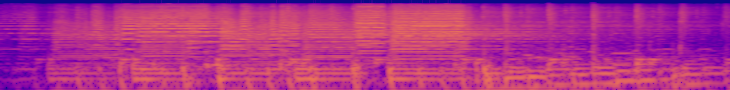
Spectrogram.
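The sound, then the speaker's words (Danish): A loud, dense big band jazz recording plays on its own, with brassy horn harmonies over a driving rhythm section and steady bass, sustained at full volume throughout. “Med …, det skal vi lige høre her.”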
